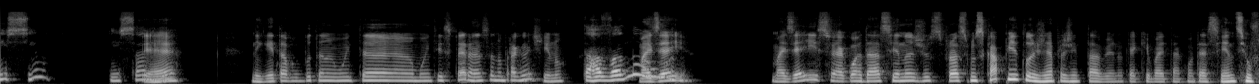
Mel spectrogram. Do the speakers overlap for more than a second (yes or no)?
no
